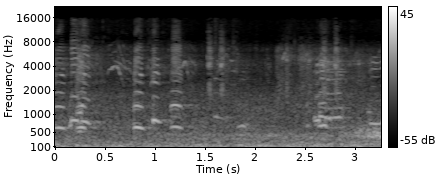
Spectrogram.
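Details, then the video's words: Morning on a winter reservoir: returning whooper swans nod and call as a squabble starts within the flock; clear, nasal trumpeting honks in short bursts, several birds overlapping, with quieter gaps between calls. "저수지에 울려 퍼지는 큰고니 함성,싸우는 큰고니"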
